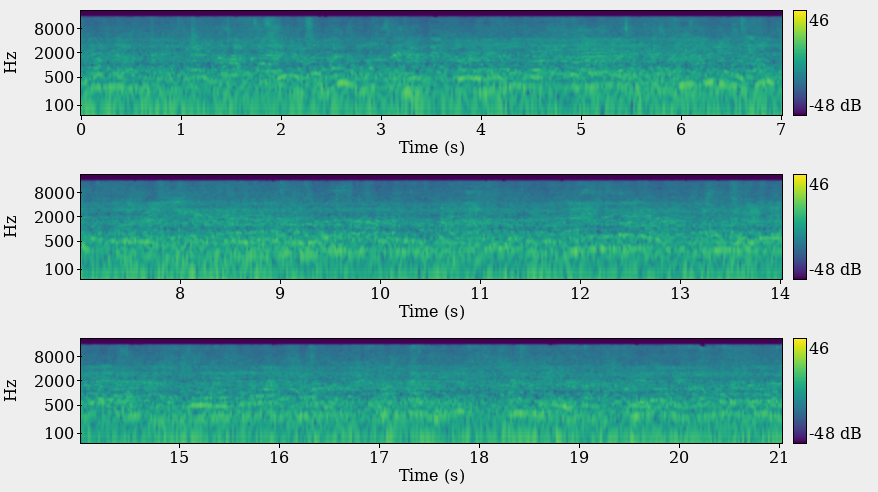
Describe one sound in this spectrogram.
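A crowd of people chatters and murmurs all around in a busy echoing hall.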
